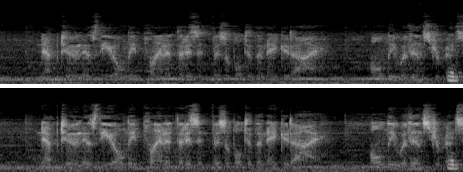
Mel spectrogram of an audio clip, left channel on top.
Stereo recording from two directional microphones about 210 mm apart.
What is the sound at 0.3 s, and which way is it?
A man's voice, 45° right (ahead or behind).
